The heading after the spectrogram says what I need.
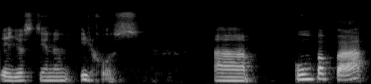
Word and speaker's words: papá: If you have an accent on the second A, papá versus papa.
